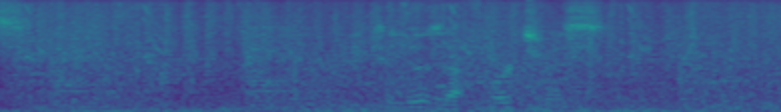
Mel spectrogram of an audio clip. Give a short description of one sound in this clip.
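Machine guns fire rapid bursts of shots.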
